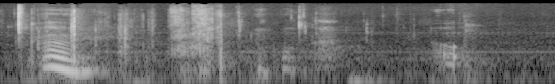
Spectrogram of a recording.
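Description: Chewing of an edible snack that tastes of marijuana, with a few crunchy bites and wet mouth noises spread over a couple of seconds, plus a brief hummed vocal murmur near the start.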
